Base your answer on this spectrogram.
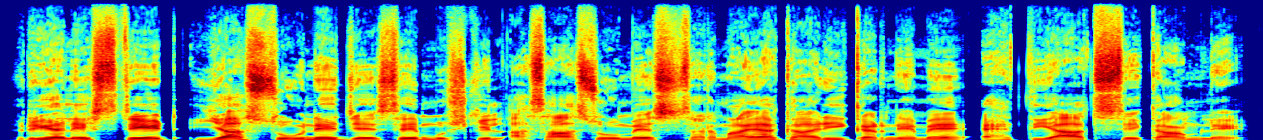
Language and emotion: Urdu, neutral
